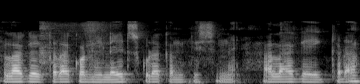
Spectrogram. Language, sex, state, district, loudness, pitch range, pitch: Telugu, male, Andhra Pradesh, Sri Satya Sai, -22 LUFS, 115-125 Hz, 120 Hz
